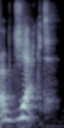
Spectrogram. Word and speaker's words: object: Object, emphasis on the first syllable or object, emphasis on the second syllable. Well, if it's a thing, it's an object. But if it's a phrase in court, I object. You don't say I object.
